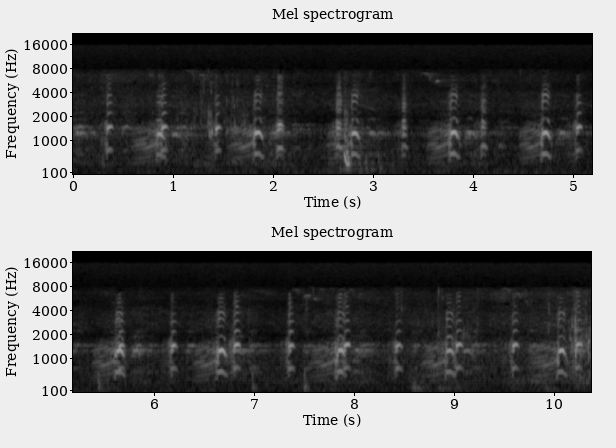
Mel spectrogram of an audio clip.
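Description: Canada geese honking over and over, about two honks a second, with several birds calling at once.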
